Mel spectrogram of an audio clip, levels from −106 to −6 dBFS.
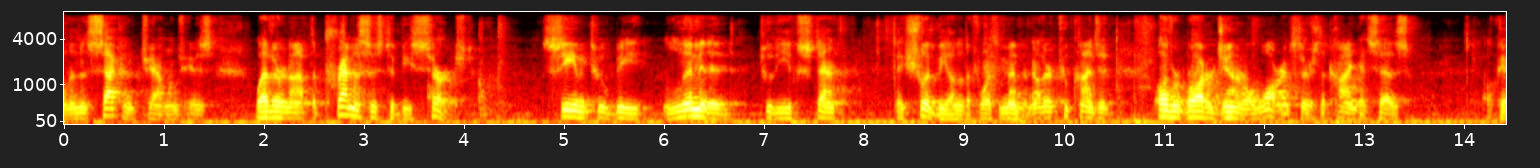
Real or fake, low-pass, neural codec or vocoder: fake; 7.2 kHz; codec, 24 kHz, 3 kbps, HILCodec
